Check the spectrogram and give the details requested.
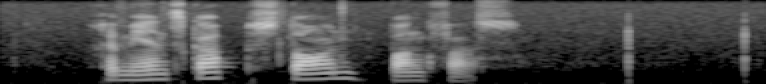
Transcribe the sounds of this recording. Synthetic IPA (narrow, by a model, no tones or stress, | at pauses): χəmiənskɐpstɑːnb̥ɐŋkfɐ̰s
